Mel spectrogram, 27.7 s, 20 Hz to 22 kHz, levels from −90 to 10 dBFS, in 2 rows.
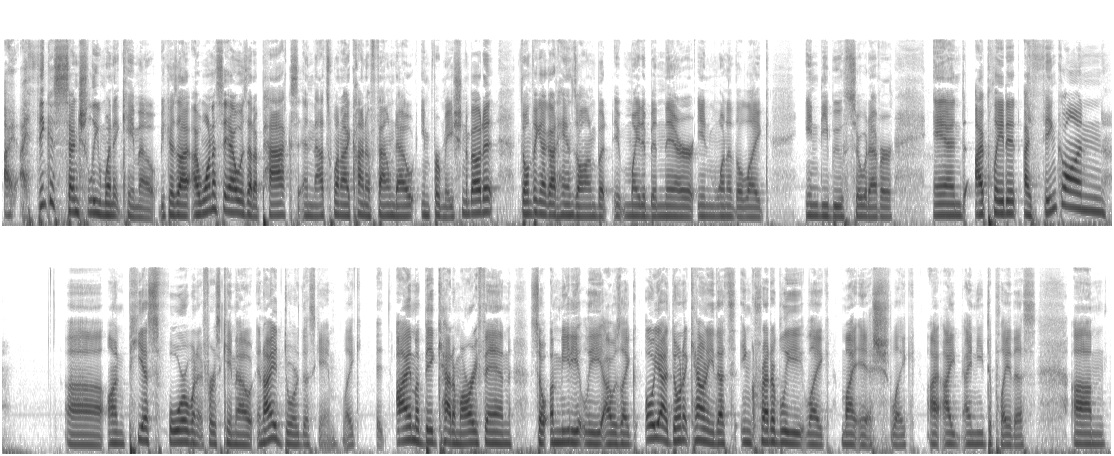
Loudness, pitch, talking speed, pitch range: -19 LUFS, 155 Hz, 215 wpm, 145-170 Hz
